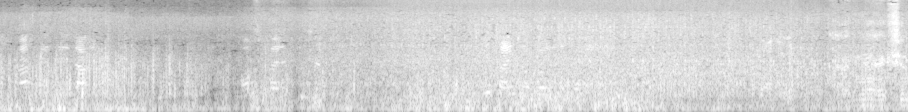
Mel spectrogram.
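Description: Strong wind gusts over a bridge in the rain on a mountain road trip from Baglung toward Muktinath, a dense, continuous roar of buffeting air and rumble that stays loud throughout.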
